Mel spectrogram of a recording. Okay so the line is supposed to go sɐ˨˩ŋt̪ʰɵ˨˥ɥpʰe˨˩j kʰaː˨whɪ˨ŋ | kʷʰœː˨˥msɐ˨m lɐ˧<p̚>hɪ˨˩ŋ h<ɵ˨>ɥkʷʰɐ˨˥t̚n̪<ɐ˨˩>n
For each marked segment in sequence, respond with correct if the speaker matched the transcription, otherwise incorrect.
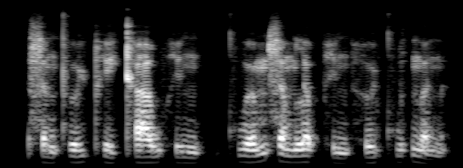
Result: correct, incorrect: ɵ˨˥, correct

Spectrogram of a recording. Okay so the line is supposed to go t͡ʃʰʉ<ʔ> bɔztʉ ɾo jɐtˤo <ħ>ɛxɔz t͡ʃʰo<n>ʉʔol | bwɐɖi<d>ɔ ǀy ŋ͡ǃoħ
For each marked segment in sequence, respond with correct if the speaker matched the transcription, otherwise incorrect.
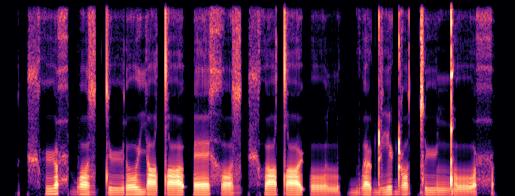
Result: incorrect: ħ, incorrect: ʔ, incorrect: tˤ, incorrect: ɖ

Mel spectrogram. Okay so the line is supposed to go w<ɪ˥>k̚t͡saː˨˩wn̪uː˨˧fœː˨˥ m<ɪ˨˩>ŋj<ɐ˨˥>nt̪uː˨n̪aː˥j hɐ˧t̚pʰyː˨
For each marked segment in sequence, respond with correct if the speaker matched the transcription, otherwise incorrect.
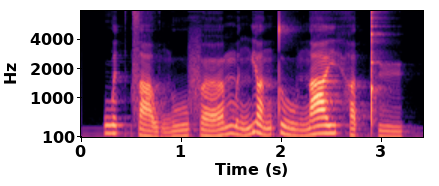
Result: correct, incorrect: ɪ˨˥, correct

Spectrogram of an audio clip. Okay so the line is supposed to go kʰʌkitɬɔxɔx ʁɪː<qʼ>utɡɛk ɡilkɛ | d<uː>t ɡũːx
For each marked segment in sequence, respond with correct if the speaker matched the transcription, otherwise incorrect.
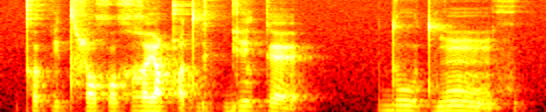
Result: correct, correct

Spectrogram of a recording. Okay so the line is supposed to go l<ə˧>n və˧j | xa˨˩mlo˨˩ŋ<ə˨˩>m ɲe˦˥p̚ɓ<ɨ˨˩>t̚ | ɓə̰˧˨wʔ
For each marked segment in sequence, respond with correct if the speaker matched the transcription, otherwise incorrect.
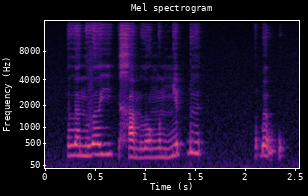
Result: correct, correct, incorrect: ɨ˦˥

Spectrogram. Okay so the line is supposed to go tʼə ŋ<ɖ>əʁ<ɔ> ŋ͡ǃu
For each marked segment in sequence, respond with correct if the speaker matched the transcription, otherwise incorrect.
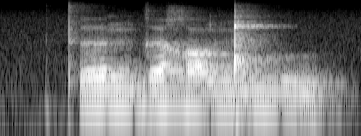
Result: incorrect: ɡ, correct

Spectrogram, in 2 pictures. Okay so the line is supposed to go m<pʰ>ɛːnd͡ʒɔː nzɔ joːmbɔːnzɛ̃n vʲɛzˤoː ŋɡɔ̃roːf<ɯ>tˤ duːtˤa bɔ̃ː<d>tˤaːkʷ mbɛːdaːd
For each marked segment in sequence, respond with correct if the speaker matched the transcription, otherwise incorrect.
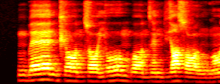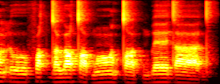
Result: incorrect: b, incorrect: u, correct

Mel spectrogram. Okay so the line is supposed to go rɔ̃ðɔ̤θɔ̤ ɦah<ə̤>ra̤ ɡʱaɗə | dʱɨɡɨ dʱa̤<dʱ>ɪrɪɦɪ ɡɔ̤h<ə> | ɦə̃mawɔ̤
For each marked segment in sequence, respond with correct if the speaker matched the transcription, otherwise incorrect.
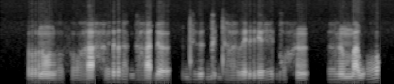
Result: correct, incorrect: ð, incorrect: ə̃

